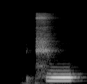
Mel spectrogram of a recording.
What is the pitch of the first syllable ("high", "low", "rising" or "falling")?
low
